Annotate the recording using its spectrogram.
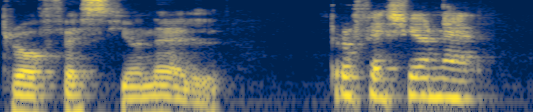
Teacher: the a l in English it becomes eel in Turkish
